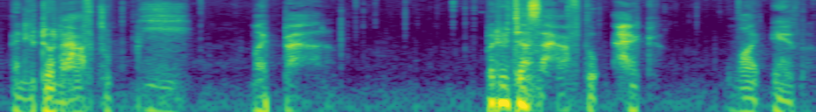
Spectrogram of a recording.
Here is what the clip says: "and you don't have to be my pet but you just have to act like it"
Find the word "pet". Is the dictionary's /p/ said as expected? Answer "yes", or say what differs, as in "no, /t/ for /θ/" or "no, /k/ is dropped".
no, /b/ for /p/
